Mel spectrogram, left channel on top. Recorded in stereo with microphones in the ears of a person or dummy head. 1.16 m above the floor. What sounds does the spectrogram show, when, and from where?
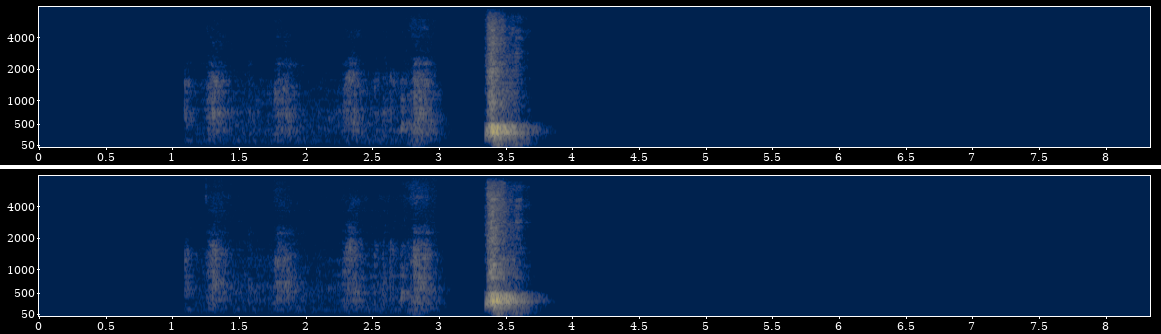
1.1 s footsteps: 15° left (ahead or behind), 1.1 m; by 3.0 s 35° right (ahead or behind), 2 m
3.3 s a whoosh: 5° left (ahead or behind), 0.6 m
